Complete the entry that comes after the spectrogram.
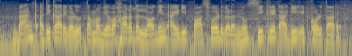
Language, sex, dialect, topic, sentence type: Kannada, male, Mysore Kannada, banking, statement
